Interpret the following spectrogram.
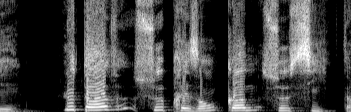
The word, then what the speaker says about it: ת: En hébreu moderne, il se lit toujours T. Et je dirais même qu'il se lit exactement comme le Tet. Le Tet et le Tav ont exactement la même prononciation en hébreu.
